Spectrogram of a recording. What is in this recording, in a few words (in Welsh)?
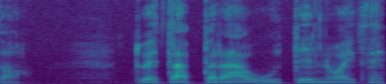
"brawd", Welsh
